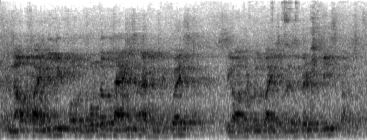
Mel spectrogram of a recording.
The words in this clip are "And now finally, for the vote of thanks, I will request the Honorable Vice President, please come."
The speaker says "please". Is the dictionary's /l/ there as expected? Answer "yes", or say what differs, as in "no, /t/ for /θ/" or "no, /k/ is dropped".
no, /l/ is dropped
